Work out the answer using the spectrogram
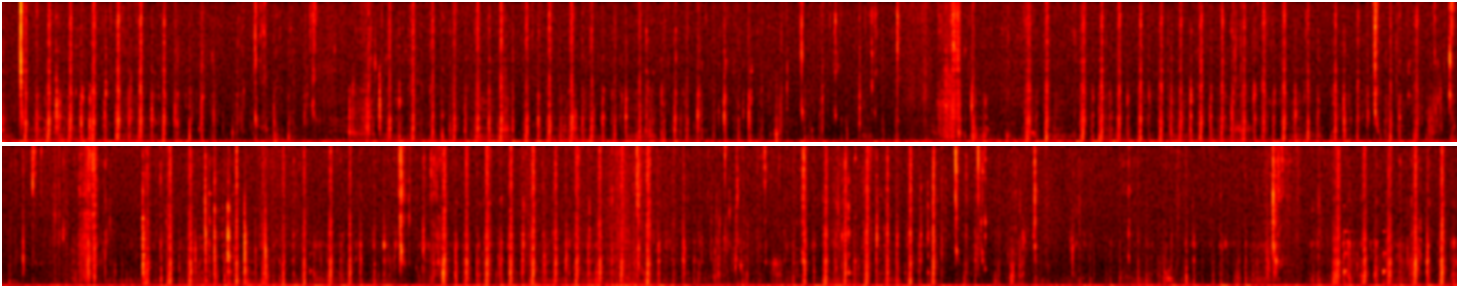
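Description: A person chewing seasoned spring cabbage (bomdong) and mixed rice: a steady run of fine crunches and mouth clicks, with a few sharper snaps of the leaves.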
